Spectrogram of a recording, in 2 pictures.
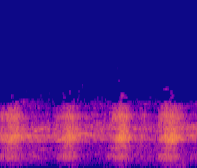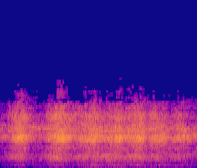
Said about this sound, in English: The Southwest band is forming a huge victory end down at the other end of the field. And just listen to that cheer.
